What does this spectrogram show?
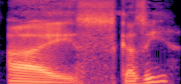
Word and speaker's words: iSCSI: feature let me see if i'm pronouncing this correctly i scuzzy yes you are okay iscsi target server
